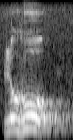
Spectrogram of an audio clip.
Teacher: Luhu afwan, dhamma kecil. Dhamma kecil itu panjang dua harokat. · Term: mat-tabi'i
